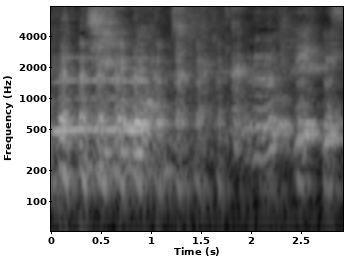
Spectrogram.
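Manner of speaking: loud rising burst of laughter; big laugh. Real, not acted. Recalling the class's reaction, loud laughter.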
